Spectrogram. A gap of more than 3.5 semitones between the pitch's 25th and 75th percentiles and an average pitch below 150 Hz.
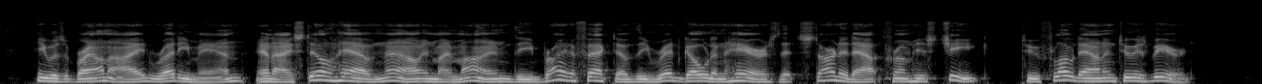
Yes: average, 4.3 semitones; medium, 140 Hz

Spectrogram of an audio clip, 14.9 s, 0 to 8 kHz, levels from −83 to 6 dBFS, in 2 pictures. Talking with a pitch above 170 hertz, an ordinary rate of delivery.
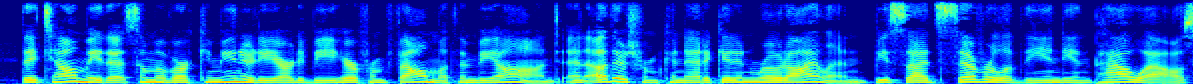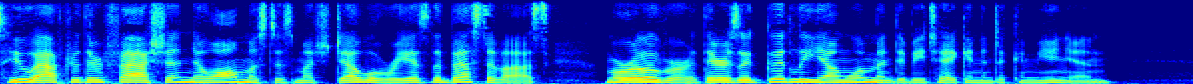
No: high, 190 Hz; fast, 220 wpm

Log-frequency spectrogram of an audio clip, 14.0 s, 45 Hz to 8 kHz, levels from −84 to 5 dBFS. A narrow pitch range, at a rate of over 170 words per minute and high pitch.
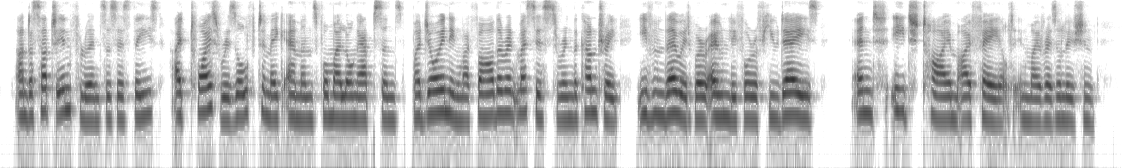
Yes: narrow, 2.2 semitones; average, 180 wpm; high, 210 Hz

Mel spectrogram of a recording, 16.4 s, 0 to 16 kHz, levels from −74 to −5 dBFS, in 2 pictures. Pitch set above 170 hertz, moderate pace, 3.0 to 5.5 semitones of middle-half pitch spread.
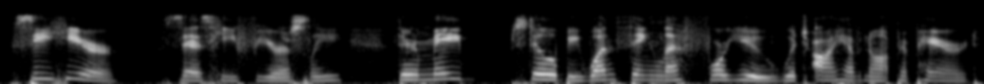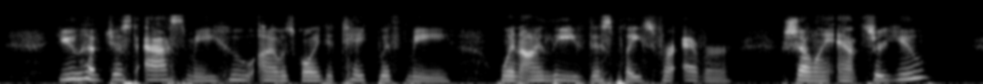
Yes: high, 190 Hz; average, 155 wpm; average, 3.5 semitones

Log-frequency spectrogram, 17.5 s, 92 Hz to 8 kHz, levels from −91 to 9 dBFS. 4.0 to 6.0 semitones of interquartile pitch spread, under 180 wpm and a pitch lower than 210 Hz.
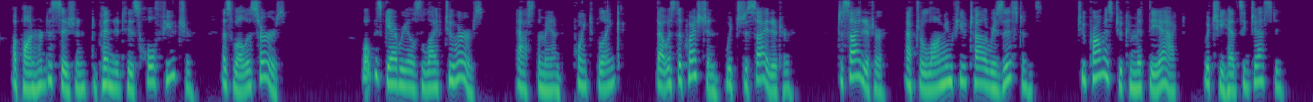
Yes: average, 5.1 semitones; average, 160 wpm; medium, 185 Hz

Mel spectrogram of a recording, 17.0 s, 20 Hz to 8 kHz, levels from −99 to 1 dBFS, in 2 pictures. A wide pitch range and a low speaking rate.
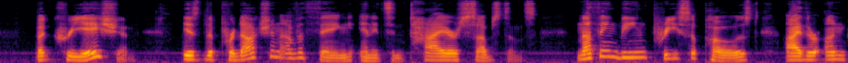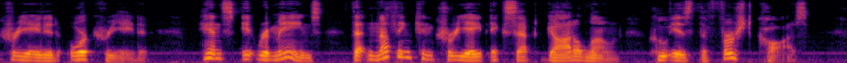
Yes: wide, 7.8 semitones; slow, 120 wpm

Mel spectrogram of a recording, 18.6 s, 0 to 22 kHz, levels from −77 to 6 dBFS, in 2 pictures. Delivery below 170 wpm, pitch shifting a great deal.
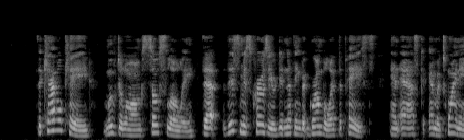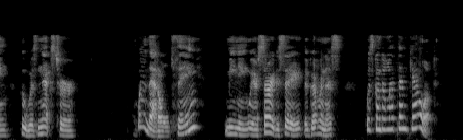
Yes: average, 150 wpm; wide, 5.8 semitones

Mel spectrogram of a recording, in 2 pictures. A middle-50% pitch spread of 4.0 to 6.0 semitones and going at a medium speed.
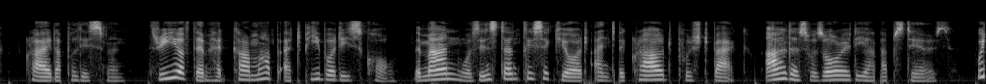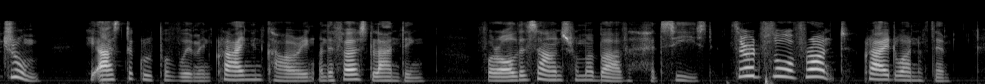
Yes: average, 4.6 semitones; average, 170 wpm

